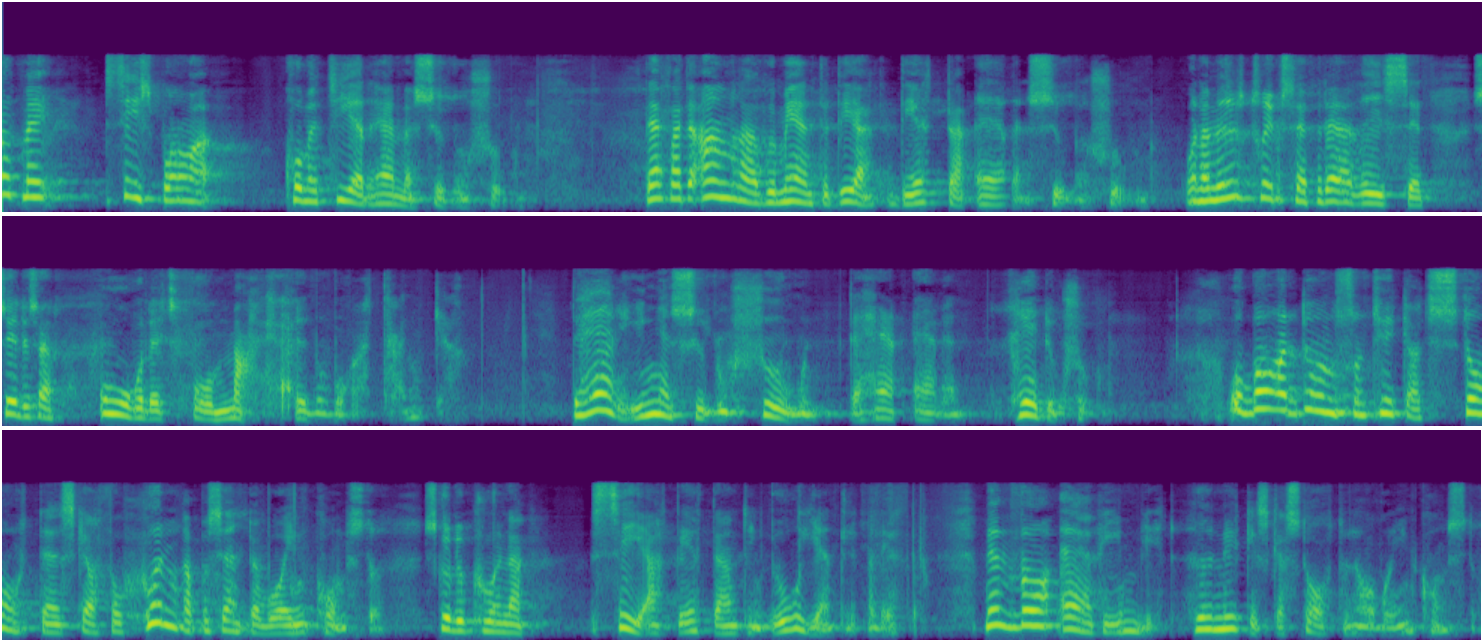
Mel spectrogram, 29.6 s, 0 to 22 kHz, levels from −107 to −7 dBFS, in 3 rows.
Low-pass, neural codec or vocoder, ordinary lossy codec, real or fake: none; codec, 16 kHz, 2 kbps, FreqCodec, larger model; none; fake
